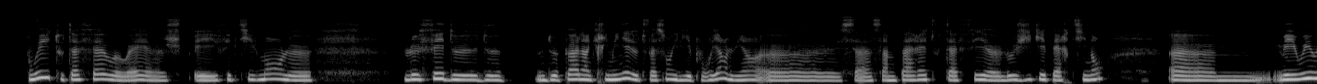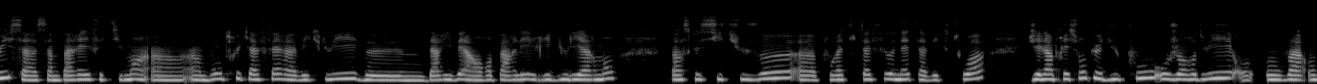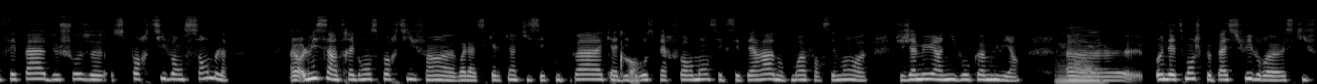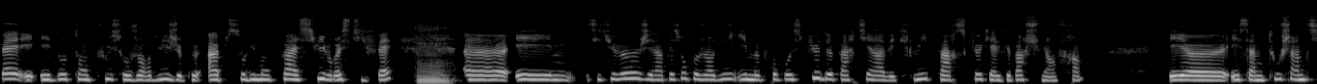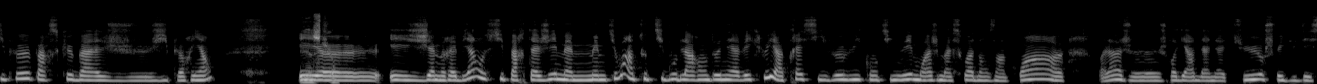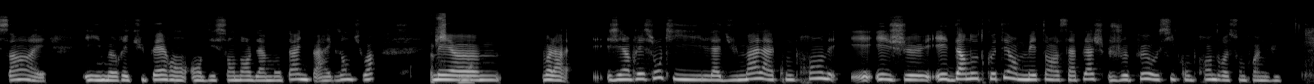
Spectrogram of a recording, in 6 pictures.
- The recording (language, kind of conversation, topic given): French, advice, Dire ses besoins sans honte
- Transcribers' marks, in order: tapping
